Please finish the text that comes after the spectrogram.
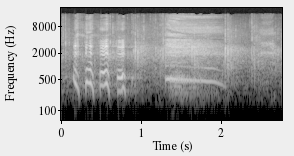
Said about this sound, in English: Give him a little clap as well. Go on.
